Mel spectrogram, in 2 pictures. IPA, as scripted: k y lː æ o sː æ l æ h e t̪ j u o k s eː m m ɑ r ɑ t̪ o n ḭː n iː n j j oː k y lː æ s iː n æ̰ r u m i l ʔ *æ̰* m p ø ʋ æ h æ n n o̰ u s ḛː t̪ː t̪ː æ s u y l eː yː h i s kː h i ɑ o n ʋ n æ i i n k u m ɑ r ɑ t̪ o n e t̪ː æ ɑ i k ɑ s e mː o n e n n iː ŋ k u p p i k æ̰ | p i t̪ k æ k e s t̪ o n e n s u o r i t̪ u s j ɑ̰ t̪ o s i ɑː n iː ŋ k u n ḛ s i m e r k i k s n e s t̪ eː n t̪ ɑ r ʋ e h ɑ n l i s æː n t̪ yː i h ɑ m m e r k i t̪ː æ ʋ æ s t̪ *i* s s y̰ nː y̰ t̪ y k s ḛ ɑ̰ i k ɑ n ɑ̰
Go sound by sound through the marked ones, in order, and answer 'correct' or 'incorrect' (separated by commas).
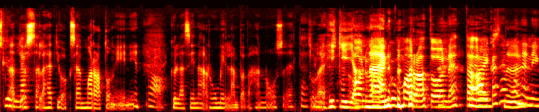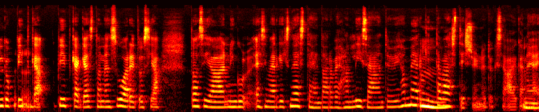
correct, correct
